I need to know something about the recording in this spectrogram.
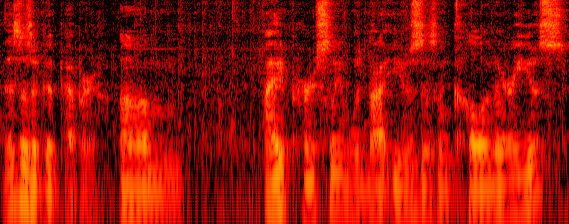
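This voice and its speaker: A man reviewing a hot pepper on his own channel, talking slowly and thinking aloud between pauses while teary and sniffly from the heat. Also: low-pitched, slight background noise. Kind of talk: casual solo tasting review.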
